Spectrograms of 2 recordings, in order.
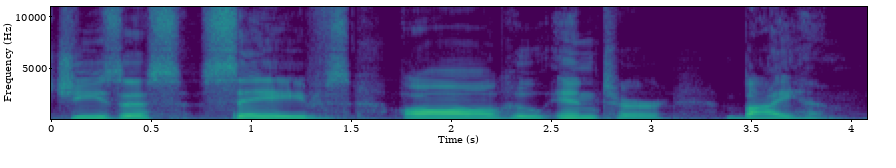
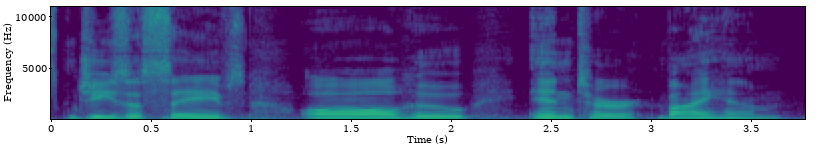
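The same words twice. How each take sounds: First: Slow, with stress on "all" in "Jesus saves all who enter by him"; slow, weighted statement. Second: Said in the usual way. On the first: Shown as a demonstration. Preacher stating his key point to the congregation, slow and weighted. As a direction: lean on "all" and let the line land slowly, the last word falling away. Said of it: "first and foremost".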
